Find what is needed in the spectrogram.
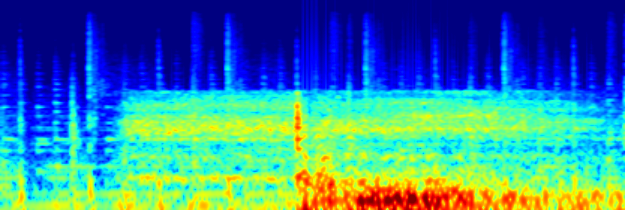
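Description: Electronic music with a steady beat. About two seconds in, a sudden loud low roar starts and runs on for about two seconds as the waste oil burner's flame lights in its glass combustion chamber.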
